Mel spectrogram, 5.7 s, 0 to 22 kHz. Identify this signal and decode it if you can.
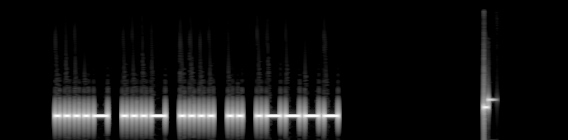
Morse code, heard as a keyed tone, about 25 wpm, 700 Hz. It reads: 4VHI1
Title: Five Challenging Letter-Number Combinations 25wpm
